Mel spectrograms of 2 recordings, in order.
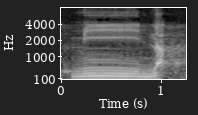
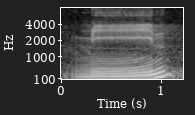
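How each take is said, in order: First: The word ends with a short final vowel. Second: The word ends on the consonant, no final vowel. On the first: The speaker calls it wrong. "au lieu de mina" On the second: The speaker calls it right. "on va dire min"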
